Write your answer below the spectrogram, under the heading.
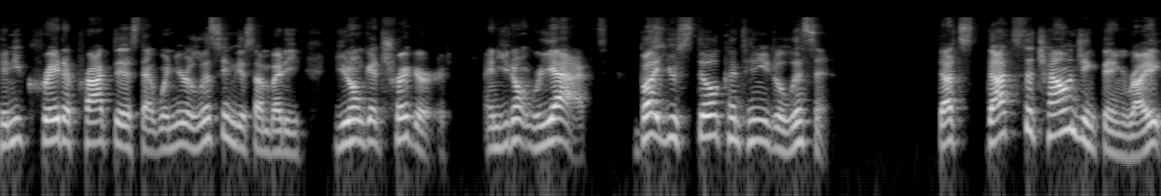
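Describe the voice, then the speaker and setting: A man with a high pitch talks in a raised, projected voice at a fairly quick pace, his pitch swinging very widely. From India. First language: not English. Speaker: wellness speaker. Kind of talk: workshop talk. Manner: casual, animated.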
